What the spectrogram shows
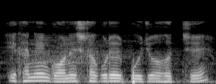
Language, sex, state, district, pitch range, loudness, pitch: Bengali, male, West Bengal, Alipurduar, 135-155 Hz, -16 LUFS, 145 Hz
